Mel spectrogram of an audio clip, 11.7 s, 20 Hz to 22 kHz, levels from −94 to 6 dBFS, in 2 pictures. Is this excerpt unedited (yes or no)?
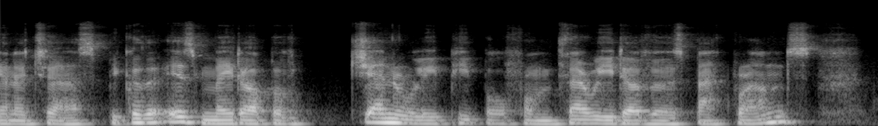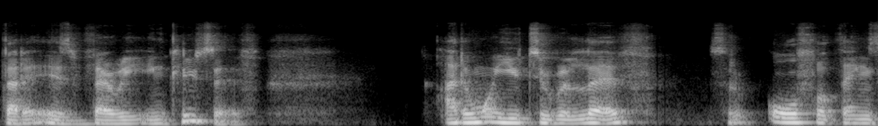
yes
